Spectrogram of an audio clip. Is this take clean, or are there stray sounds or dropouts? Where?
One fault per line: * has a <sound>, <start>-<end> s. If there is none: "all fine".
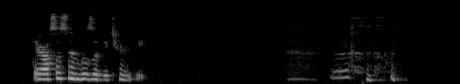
* has a laugh, 2.9-4.1 s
